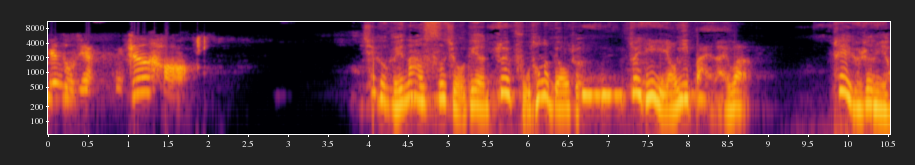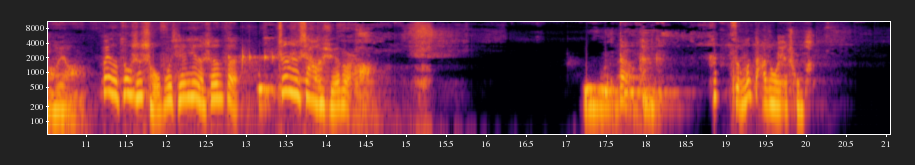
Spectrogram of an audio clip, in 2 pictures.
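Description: A young woman speaks calmly and clearly close by.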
